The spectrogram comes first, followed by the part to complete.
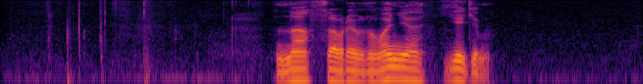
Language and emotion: Russian, neutral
